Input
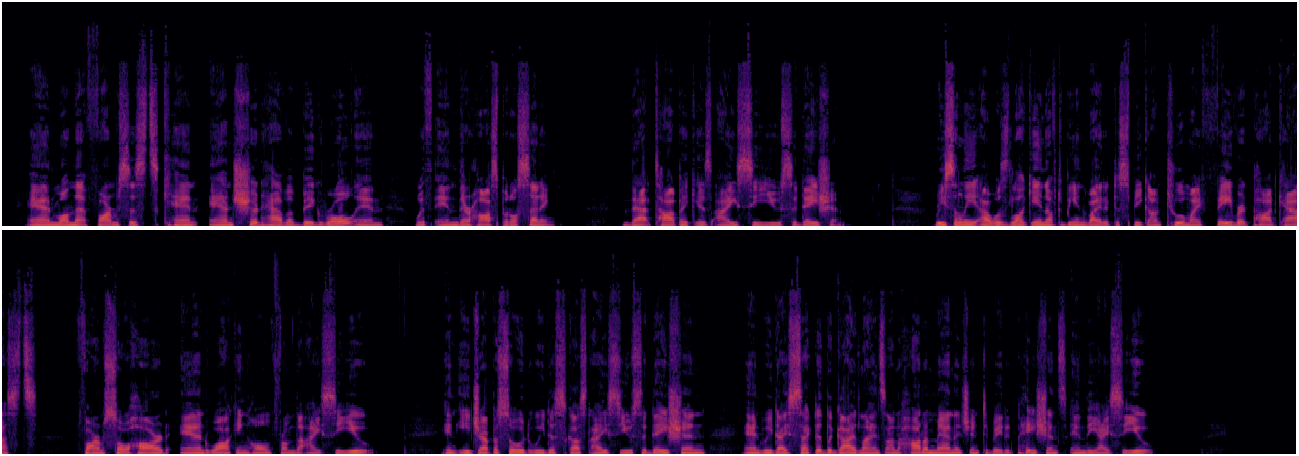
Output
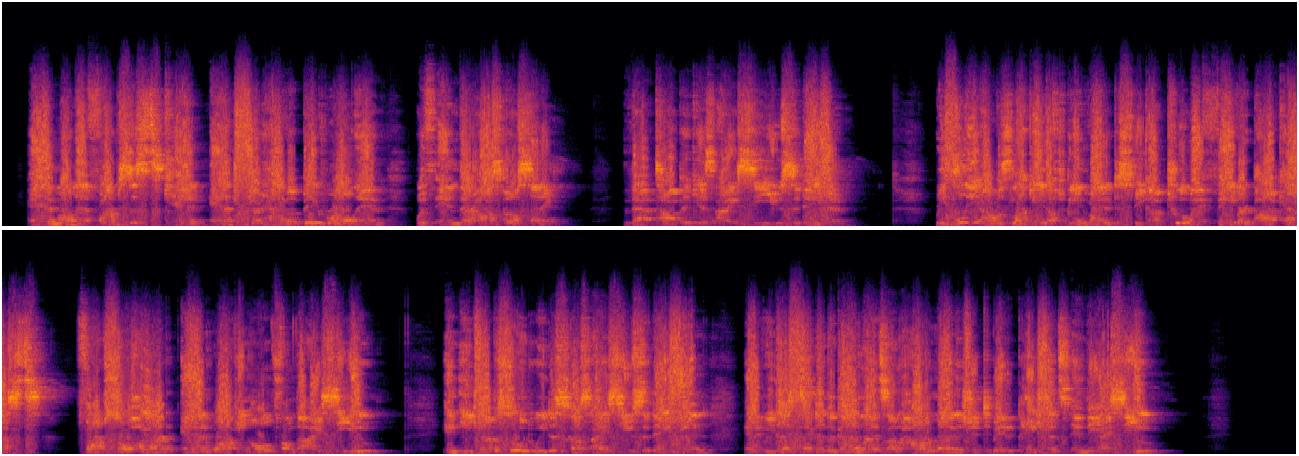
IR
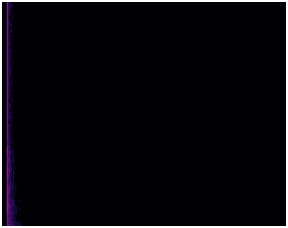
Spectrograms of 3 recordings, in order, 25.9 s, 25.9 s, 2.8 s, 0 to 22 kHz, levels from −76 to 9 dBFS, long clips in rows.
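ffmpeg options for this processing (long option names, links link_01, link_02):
-filter_complex "[0:a]asplit=2[link_01][link_02];[link_02]adelay=30,volume=-5dB[link_03];[link_01][link_03]amix=inputs=2:normalize=0,agate=range=-33dB:threshold=-53dB:ratio=3:detection=peak,highpass=550[link_04];[1:a]atrim=start_sample=2205[link_05];[link_04][link_05]afir=irnorm=-1:irlink=0,asettb=1/sr,asplit=3[link_06][link_07][link_08];[link_06]atrim=end=5.064[link_09];[link_07]atrim=start=5.06:end=7.69,asetpts=PTS-STARTPTS,afade=type=in:duration=0.004:curve=qsin,afade=type=out:start_time=2.626:duration=0.004:curve=qsin,acompressor=threshold=-35dB:ratio=10[link_10];[link_08]atrim=start=7.686[link_11];[link_09][link_10]acrossfade=duration=0.004:curve1=hsin:curve2=qsin[link_12];[link_12][link_11]acrossfade=duration=0.004:curve1=qsin:curve2=hsin,aeval=exprs='0.15*sin(PI/2*7.94*val(0)/0.15)':channel_layout=same,aexciter=amount=6:drive=4.5:freq=3300,acontrast=81,lowpass=frequency=12000:width=0.5412,lowpass=frequency=12000:width=1.3066,equalizer=frequency=2200:width_type=o:width=0.47:gain=-6,asplit=2[link_13][link_14];[link_14]adelay=5.8,afreqshift=0.76[link_15];[link_13][link_15]amix=inputs=2:normalize=1,volume=-3dB"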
